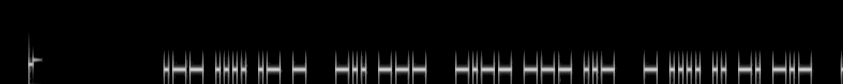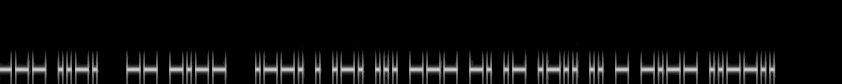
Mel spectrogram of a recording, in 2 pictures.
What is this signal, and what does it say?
Morse code, heard as a keyed tone, about 28 wpm, 700 Hz. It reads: WHAT DO YOU THINK OF MY PERSONALITY?
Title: Sentences from Top 1400 Words 28wpm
